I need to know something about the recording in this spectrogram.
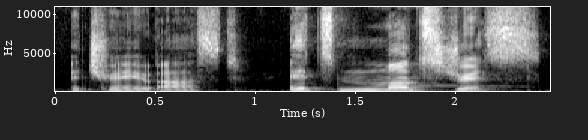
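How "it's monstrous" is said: high, slow cry of outrage; indignant cry. A narrator's reading. Old centaur outraged at the empress's choice, crying indignantly. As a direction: draw it out, scandalised. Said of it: "cried Chiron indignantly".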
